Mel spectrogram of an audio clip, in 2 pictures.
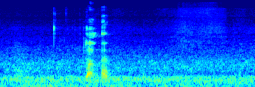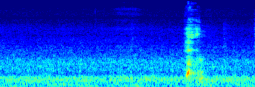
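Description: Three short, sharp gulping hiccups against quiet room noise: two close together, then one more a few seconds later.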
